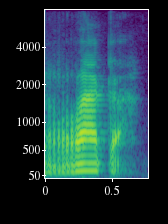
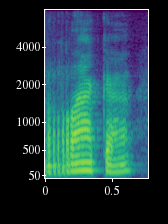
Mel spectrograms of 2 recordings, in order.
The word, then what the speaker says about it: raca: eruditos que dicen que la palabra raca de la manera como se pronunciaba asemejaba No es cierto a la idea de e expresar No es cierto cuando uno va a escupir como Suena la garganta cuando uno quiere escupir a un hermano a una persona por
